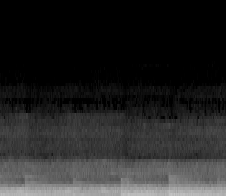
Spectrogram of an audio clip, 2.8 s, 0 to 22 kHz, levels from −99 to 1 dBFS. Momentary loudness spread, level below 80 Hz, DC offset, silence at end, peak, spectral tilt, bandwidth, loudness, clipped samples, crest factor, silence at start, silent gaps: 5 LU; -44 dBFS; under 0.1%; 0 s; -16 dBFS; -9 dB/octave; 9.2 kHz; -30 LUFS; under 0.1%; 14 dB; 0 s; none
